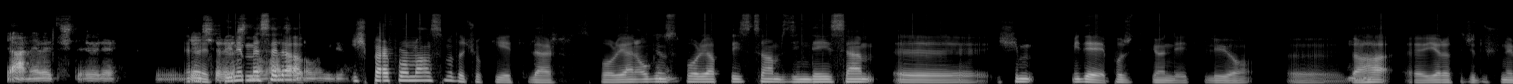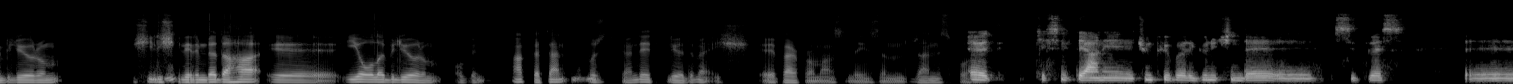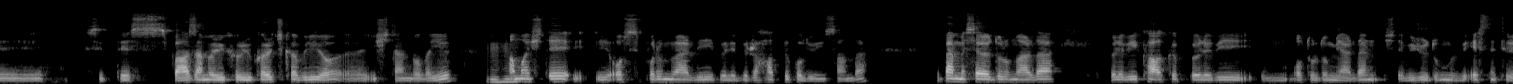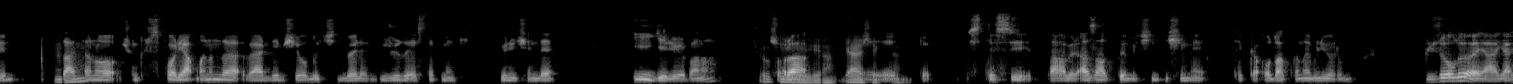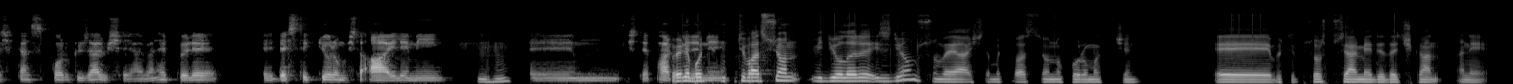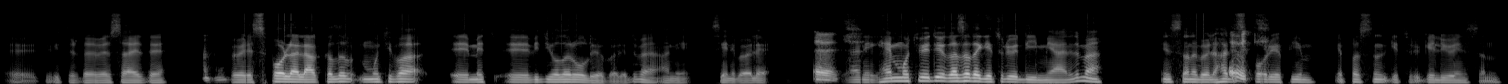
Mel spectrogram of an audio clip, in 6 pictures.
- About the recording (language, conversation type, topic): Turkish, unstructured, Düzenli spor yapmanın günlük hayat üzerindeki etkileri nelerdir?
- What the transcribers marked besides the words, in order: tapping; distorted speech; static; other noise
